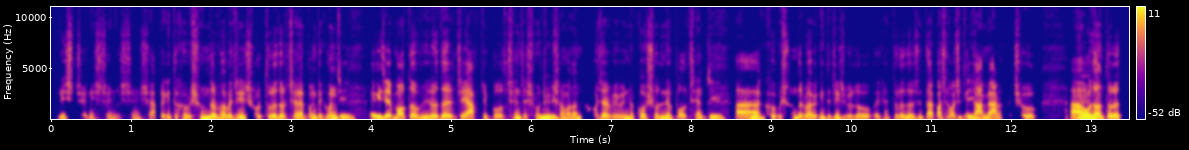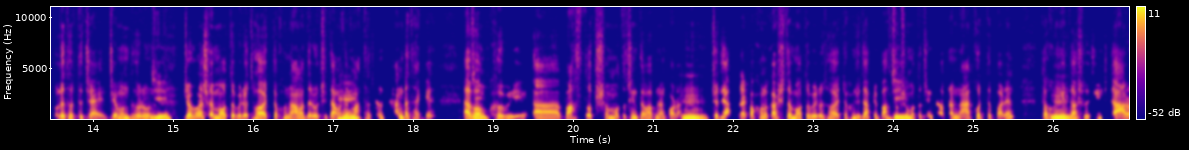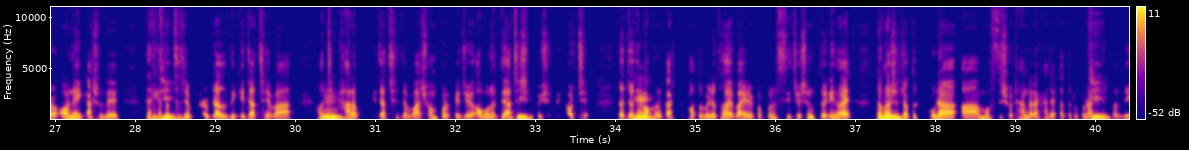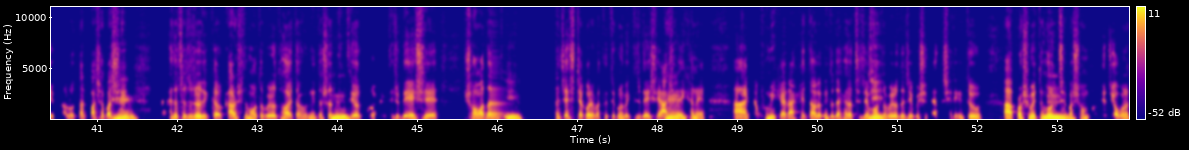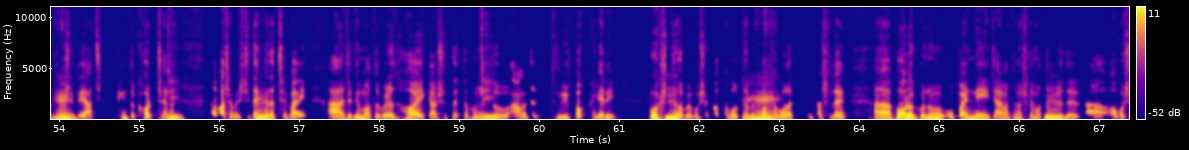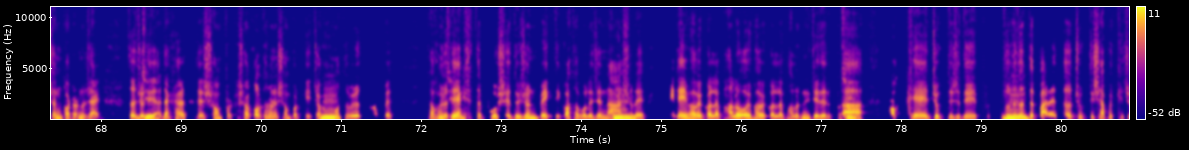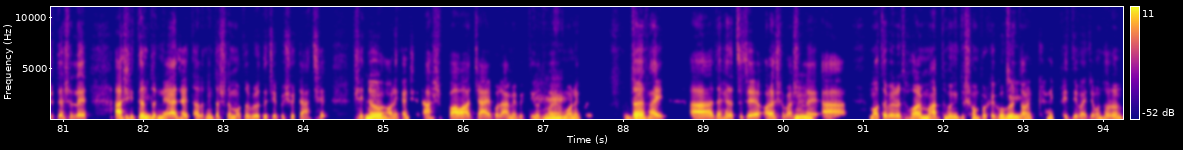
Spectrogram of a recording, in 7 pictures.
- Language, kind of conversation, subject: Bengali, unstructured, কোনো মতবিরোধ হলে আপনি সাধারণত কী করেন?
- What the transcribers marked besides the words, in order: other background noise; static; distorted speech; unintelligible speech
